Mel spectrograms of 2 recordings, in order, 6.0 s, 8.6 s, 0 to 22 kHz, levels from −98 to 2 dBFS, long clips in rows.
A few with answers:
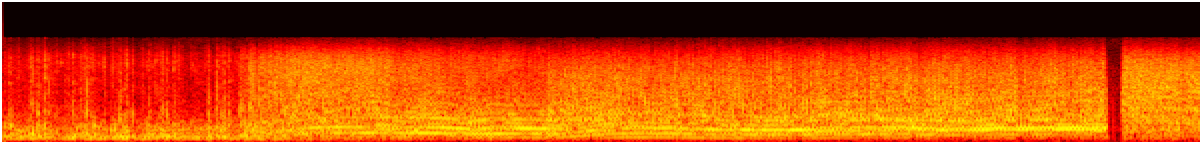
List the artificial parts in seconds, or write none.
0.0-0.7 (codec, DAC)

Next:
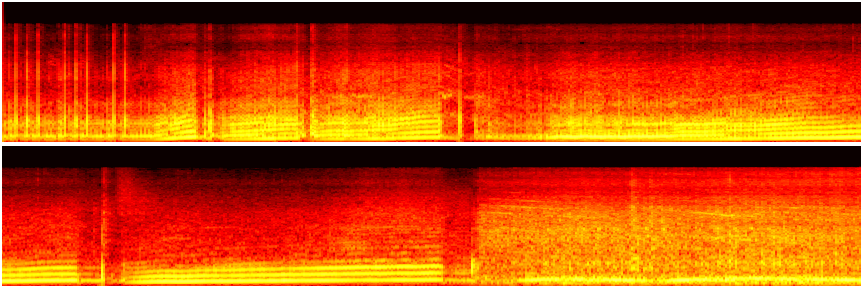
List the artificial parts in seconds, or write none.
none

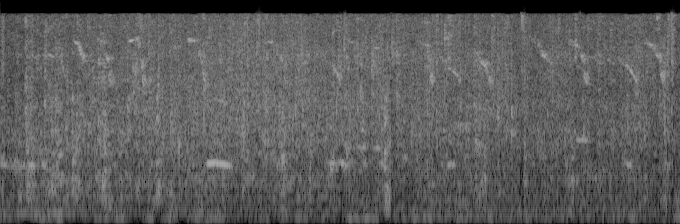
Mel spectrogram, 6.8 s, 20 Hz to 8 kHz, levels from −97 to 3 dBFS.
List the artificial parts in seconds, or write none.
none

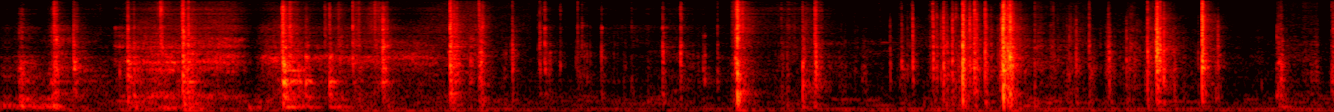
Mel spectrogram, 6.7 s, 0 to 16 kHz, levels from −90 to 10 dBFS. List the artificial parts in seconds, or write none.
0.0-2.2 (codec, DAC); 2.7-4.2

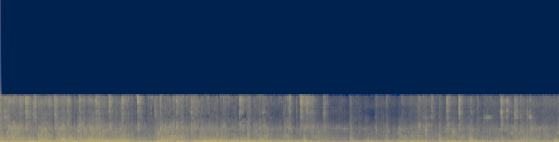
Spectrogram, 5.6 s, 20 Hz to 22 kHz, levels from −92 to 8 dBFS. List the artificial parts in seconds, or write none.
0.0-1.5 (codec, DAC); 2.9-5.6

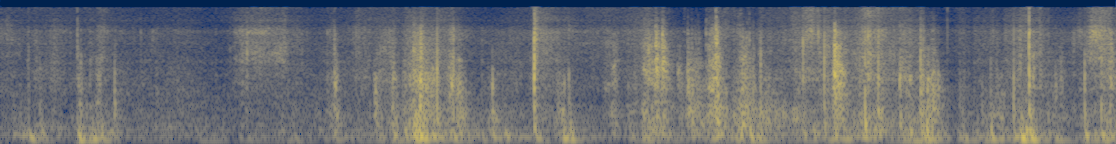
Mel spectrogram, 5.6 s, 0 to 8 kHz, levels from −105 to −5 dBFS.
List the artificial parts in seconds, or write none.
0.0-3.3 (codec, DAC); 3.8-5.6

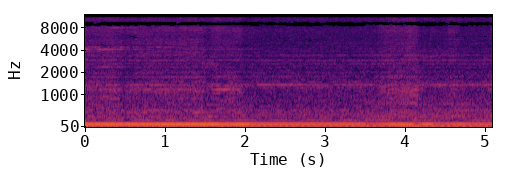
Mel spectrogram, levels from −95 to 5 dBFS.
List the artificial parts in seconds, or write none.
1.5-2.1 (codec, DAC)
